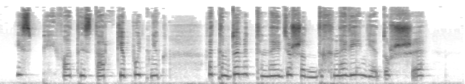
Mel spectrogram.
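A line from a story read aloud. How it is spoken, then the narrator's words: Trembling, barely audible. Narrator (Russian): Дрожащим, еле слышным голосом сказала девушка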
